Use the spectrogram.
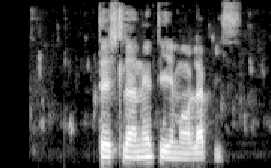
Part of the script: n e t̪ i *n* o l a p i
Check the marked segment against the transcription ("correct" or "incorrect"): incorrect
